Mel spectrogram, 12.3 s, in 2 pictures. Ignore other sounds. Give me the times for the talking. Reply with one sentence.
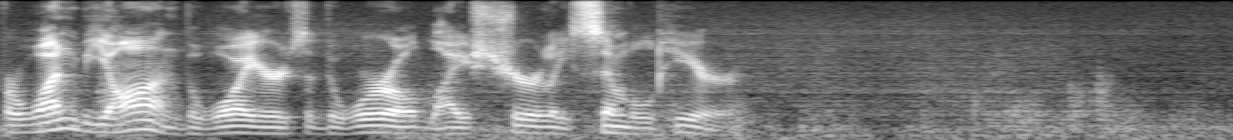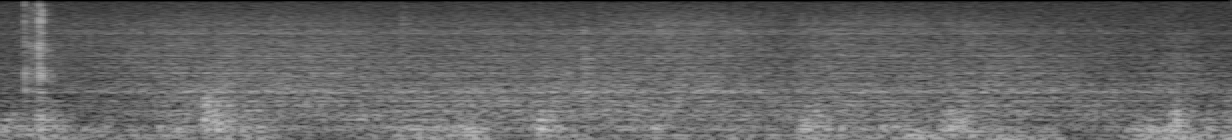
The talking can be heard from 0.0 to 3.7 s.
